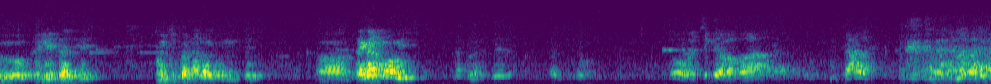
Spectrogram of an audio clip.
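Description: A young man speaks into a microphone over a loudspeaker, pausing between phrases.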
